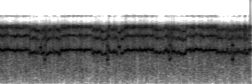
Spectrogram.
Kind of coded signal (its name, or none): Emergency Alert System (SAME) tones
